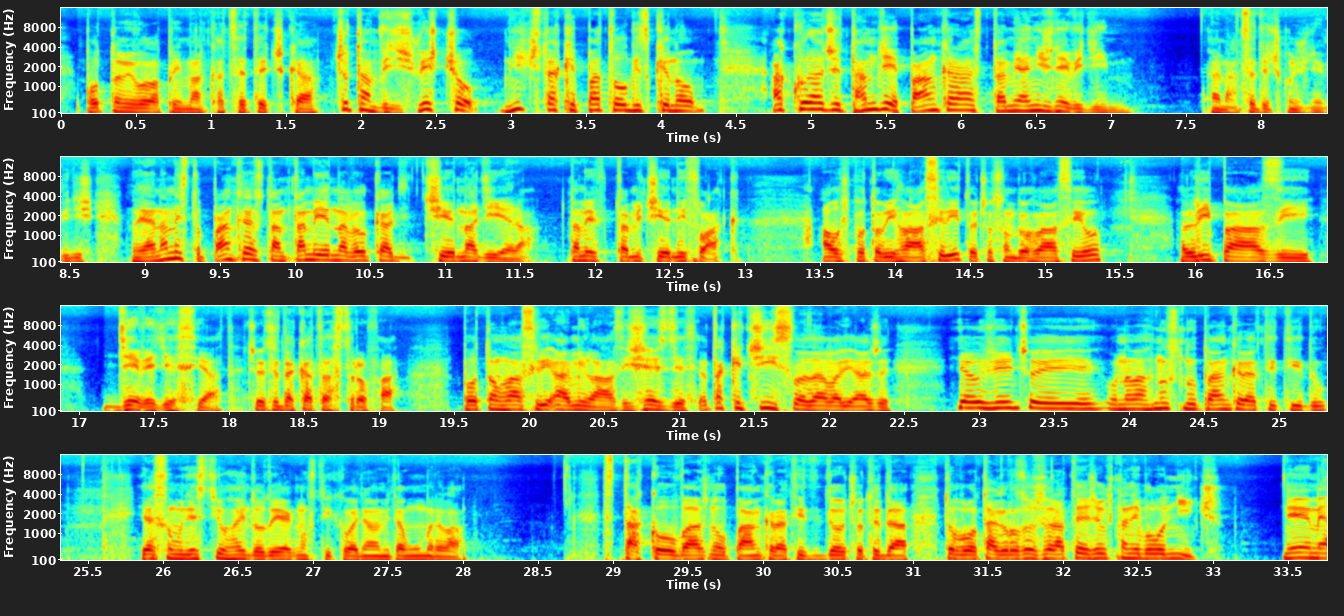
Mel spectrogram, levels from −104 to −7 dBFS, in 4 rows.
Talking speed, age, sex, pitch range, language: 190 wpm, 40-59, male, 130-165 Hz, Slovak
